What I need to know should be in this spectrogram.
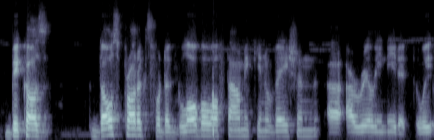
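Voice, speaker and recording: A man from Bulgaria speaking in a measured, thoughtful way as a panelist in an online webinar. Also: medium pitch. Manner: measured, thoughtful, some restarts. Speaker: webinar panelist asking questions. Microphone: computer mic on video call. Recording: muffled lo-fi webinar audio.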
